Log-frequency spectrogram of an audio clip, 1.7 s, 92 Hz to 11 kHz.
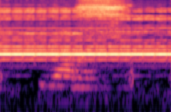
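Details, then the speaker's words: Nokia 150 (TA-1582/TA-1567) phone, call audio through mic: constant high-pitched electronic buzz with chopping helicopter-like flutter, no voice; several mic replacements failed; missing filter capacitors on the mic line. "कोई आवाज नहीं आती। बस ये शोर आ रहा है सिर्फ।"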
